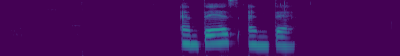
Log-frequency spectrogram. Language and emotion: Russian, neutral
